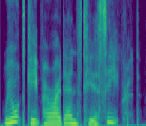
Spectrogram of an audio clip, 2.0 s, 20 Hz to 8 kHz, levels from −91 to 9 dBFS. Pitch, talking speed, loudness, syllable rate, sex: 235 Hz, 245 wpm, -15 LUFS, 6.6 syllables/s, female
